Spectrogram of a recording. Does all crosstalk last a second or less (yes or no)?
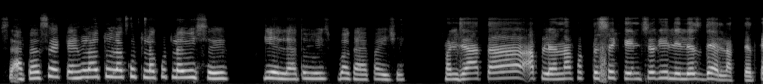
yes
